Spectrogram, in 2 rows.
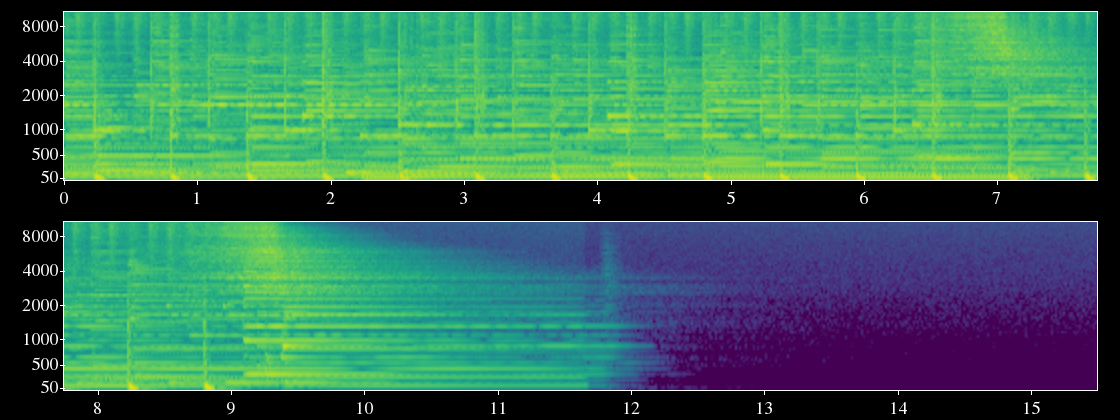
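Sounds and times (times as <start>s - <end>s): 
instrumental acoustic guitar: 0.0s - 11.9s.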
